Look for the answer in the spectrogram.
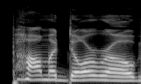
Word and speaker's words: Pomodoro: Is it Pomodoro? – It's Pomodoro method.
